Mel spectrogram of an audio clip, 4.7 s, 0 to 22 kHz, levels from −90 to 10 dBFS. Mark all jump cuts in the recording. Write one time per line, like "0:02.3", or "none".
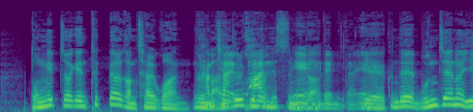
0:01.9
0:03.2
